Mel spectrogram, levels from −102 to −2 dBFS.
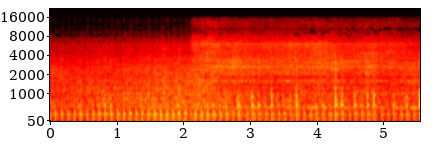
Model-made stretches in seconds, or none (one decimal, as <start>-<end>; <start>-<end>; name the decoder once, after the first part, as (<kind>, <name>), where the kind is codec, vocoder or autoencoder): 2.9-3.5 (autoencoder, DAC-VAE)

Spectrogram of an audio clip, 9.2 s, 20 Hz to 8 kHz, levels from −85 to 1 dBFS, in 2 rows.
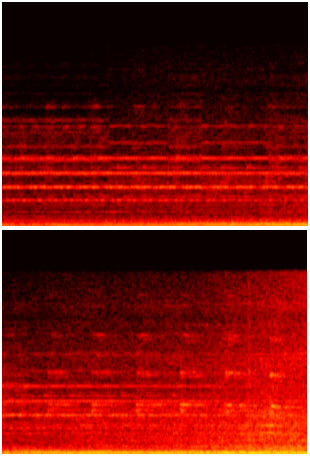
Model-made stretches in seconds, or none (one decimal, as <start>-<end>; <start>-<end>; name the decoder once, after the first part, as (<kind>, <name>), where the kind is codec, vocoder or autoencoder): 0.0-1.6 (autoencoder, DAC-VAE); 2.5-3.0; 4.0-5.0

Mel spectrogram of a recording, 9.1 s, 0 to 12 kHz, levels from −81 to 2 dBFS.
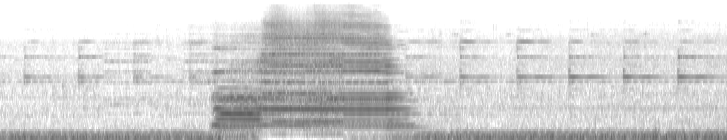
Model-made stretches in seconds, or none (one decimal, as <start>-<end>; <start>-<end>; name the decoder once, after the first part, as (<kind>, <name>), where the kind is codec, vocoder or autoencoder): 1.3-1.9 (autoencoder, DAC-VAE); 2.3-4.3

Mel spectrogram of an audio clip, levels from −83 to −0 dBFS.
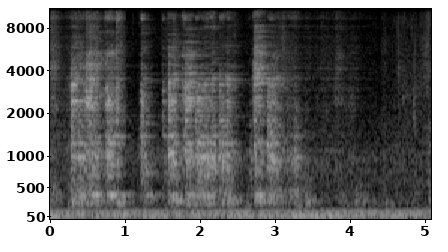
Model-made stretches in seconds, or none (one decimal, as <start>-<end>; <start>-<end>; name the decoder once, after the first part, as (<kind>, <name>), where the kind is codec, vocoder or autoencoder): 0.0-1.0 (autoencoder, DAC-VAE); 3.0-4.3

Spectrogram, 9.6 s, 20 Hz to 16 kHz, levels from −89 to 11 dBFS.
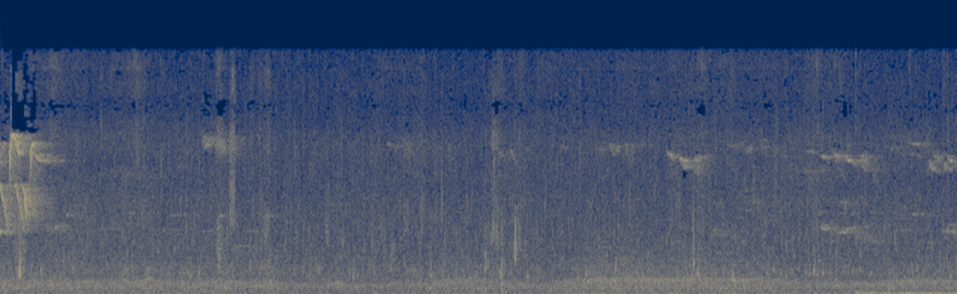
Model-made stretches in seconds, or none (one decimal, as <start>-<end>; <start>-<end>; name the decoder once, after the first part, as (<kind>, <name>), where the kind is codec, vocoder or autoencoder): none

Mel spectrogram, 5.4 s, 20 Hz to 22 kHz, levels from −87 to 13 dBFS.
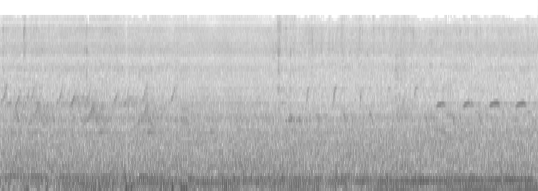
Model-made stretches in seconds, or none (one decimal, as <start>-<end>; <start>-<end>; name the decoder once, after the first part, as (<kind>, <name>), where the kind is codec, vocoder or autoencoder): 1.9-2.7 (autoencoder, DAC-VAE)

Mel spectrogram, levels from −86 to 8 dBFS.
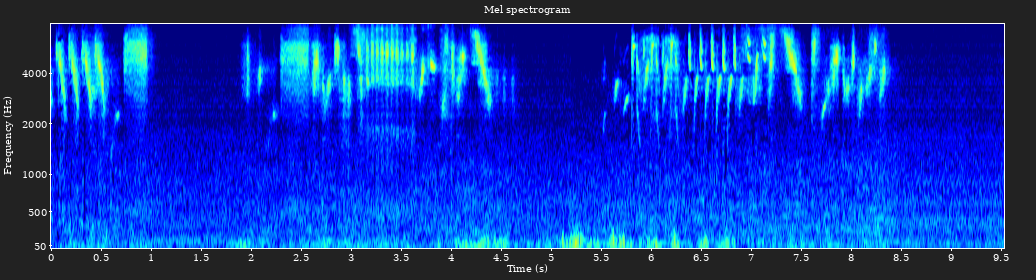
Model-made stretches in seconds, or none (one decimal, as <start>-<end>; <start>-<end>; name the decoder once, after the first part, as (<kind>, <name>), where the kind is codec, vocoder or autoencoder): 0.0-5.2 (autoencoder, DAC-VAE); 7.2-9.5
